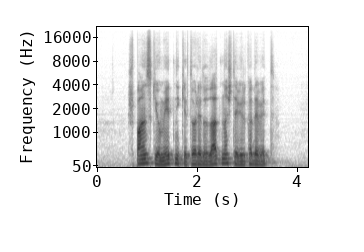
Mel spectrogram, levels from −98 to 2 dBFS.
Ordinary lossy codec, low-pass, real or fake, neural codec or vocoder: none; 19.8 kHz; fake; autoencoder, 48 kHz, 128 numbers a frame, DAC-VAE, trained on Japanese speech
